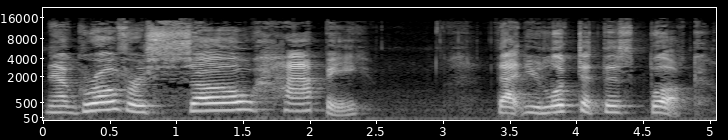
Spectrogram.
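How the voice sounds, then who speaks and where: Taking her time, a woman with a medium-pitched, expressive voice reads a picture book to young children. Her teacher-like storytime includes plain explanations, repetition and little questions aimed at the kids.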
